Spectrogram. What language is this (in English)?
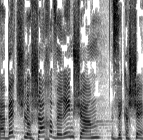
Hebrew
